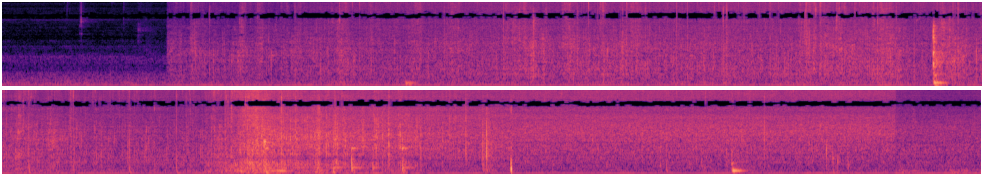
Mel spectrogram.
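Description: Minced aromatics sizzling in hot oil in a stainless steel skillet, starting about two seconds in and building as a spatula stirs them, with one sharp tap about nine seconds in. About twelve seconds in the sizzle suddenly gets louder as chopped bok choy and mushrooms go into the pan, then settles into steady frying.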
